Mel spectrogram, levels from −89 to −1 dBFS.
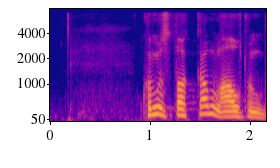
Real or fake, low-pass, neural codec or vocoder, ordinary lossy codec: fake; 7.2 kHz; codec, 24 kHz, 0.9 kbps, WavTokenizer, small release; none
